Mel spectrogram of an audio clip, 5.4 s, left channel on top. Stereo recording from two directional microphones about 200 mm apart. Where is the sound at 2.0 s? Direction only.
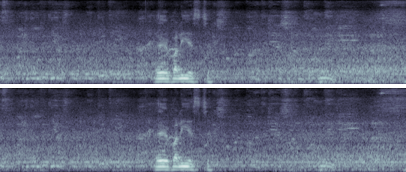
30° right (ahead or behind).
